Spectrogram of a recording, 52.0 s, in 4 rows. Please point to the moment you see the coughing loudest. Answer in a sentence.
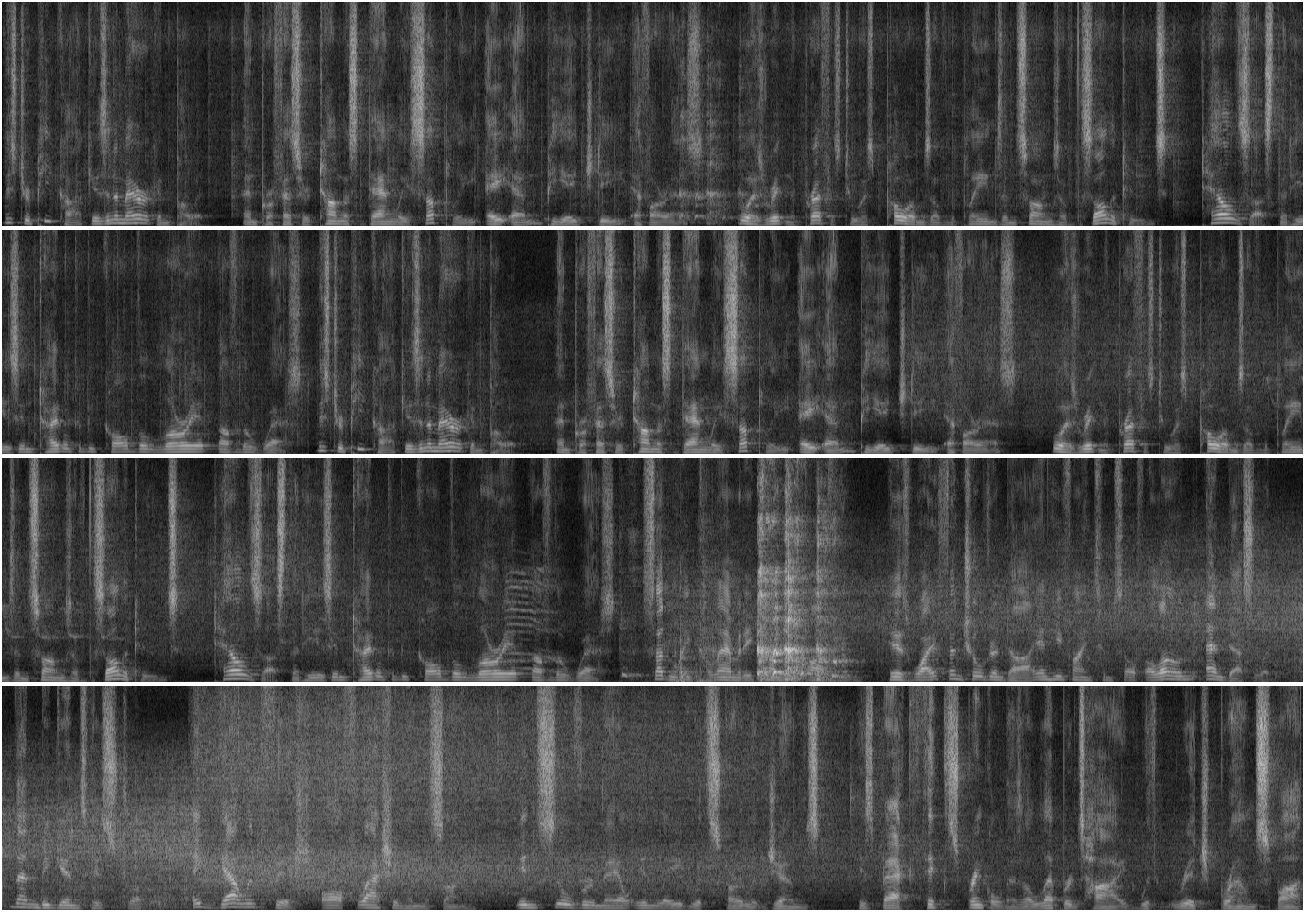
The loudest moment of the coughing is at 34 seconds.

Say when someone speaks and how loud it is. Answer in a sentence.
The talking can be heard from 0.0 to 52.0 s, at a steady volume.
